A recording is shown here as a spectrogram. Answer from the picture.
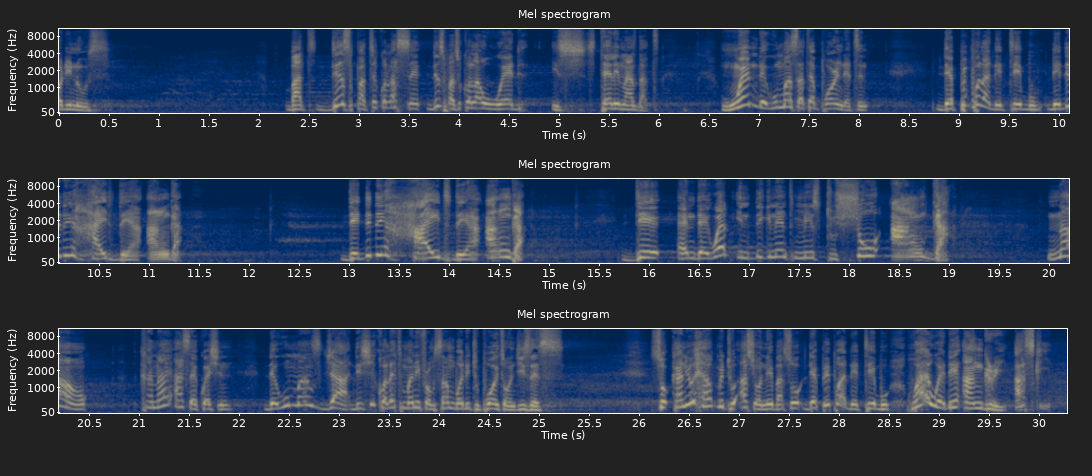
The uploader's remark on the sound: Encounter Service. Preached at the Qodesh.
